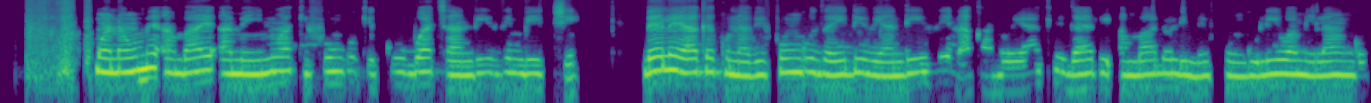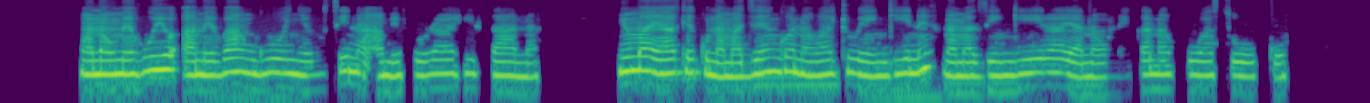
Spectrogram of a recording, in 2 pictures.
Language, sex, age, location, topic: Swahili, female, 25-35, Kisii, agriculture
